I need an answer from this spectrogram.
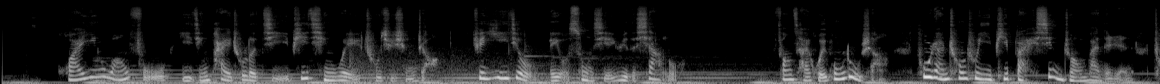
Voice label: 有声书片段配音

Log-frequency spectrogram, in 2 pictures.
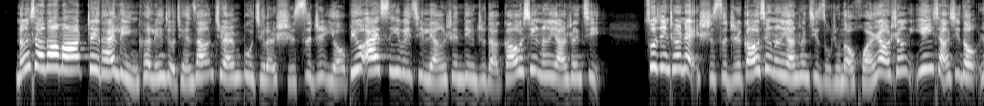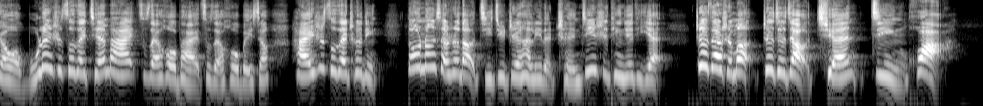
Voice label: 解说配音

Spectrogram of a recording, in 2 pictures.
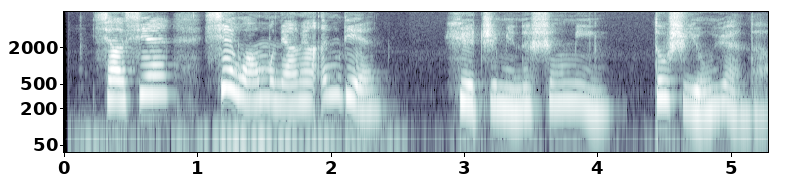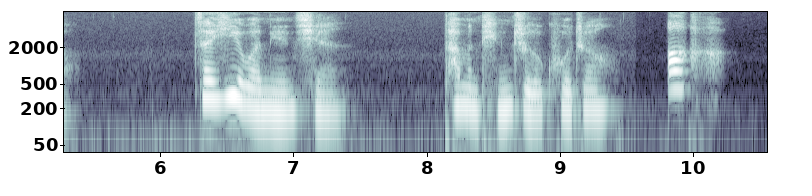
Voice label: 角色样音

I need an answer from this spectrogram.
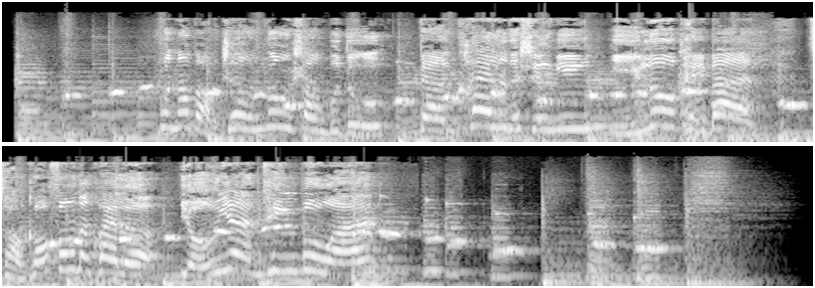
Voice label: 电台片头朝气活力

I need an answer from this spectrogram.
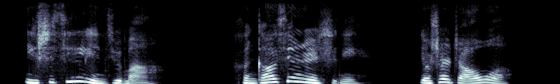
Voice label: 少御音

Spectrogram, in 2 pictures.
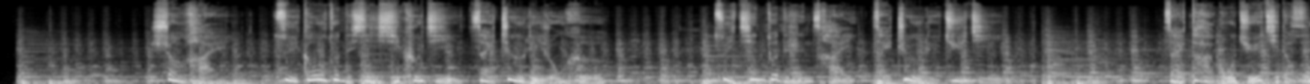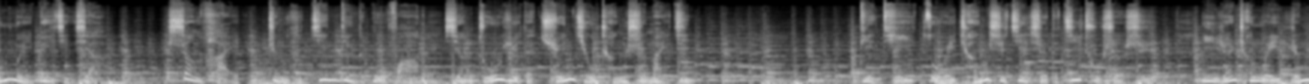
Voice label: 电梯广告宣传; 上海

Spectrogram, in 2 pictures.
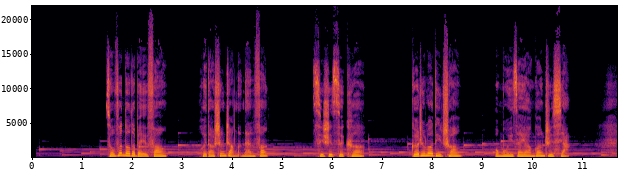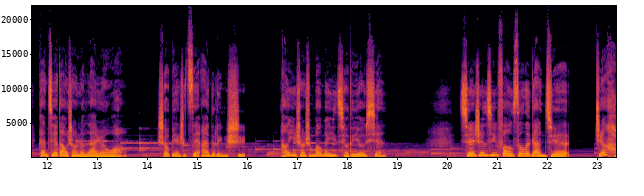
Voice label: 独白自然素人松弛走心

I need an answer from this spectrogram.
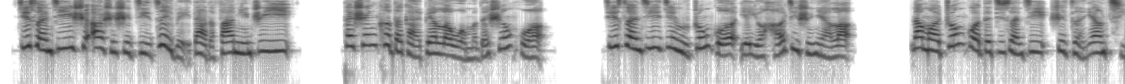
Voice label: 课件计算机的发展

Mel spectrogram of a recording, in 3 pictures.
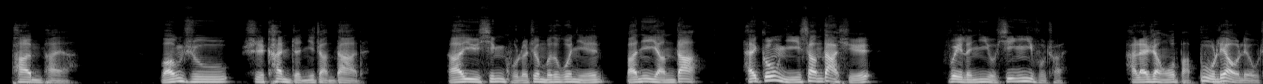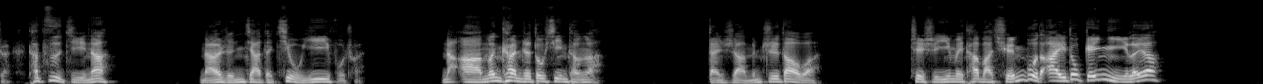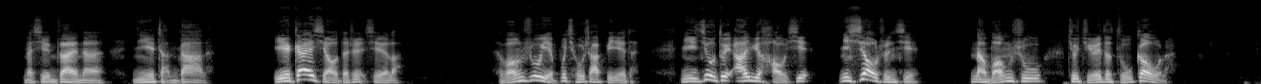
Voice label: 有声书人物配音

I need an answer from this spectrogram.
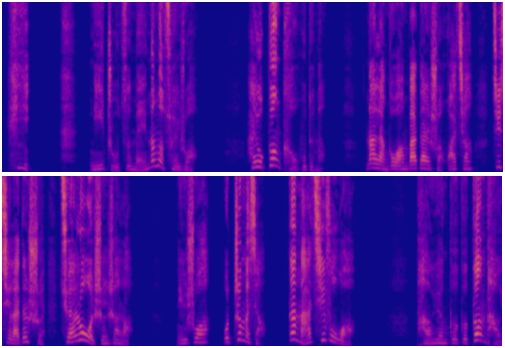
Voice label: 少女音

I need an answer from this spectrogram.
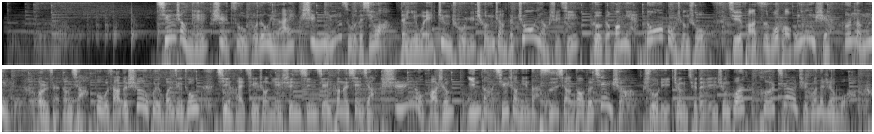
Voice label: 轻松调侃

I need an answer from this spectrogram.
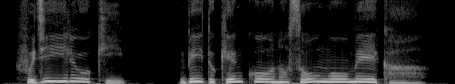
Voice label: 宣传片尾板

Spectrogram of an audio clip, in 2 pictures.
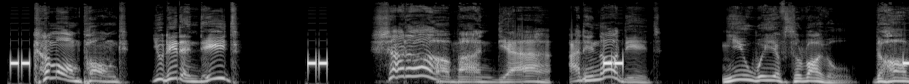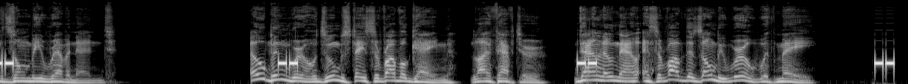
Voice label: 多角色

